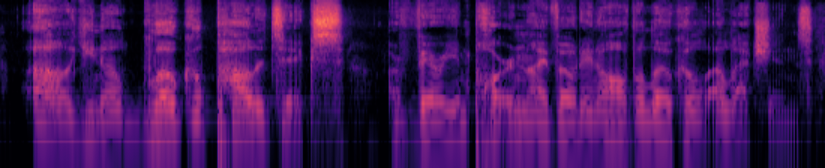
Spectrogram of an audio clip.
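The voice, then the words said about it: Mocking impression of a political person. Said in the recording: “That's my impression.”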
